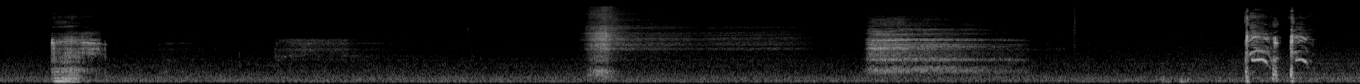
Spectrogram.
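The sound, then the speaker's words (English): Coughing and gasping after choking on a drink: a few sharp gasping breaths and coughs spread out between quiet pauses, including one longer rasping breath, ending in a quick burst of coughs. “But I can't almost choke on a drink. Don't breathe and drink at the same time. It doesn't work.”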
